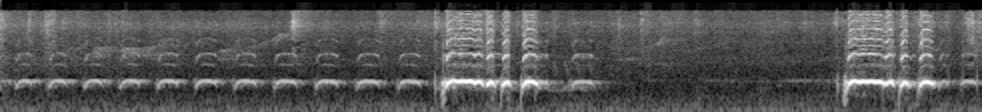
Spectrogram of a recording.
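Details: Local zebra dove calling rivals in an agitated mood: a quick even train of soft hooting notes, broken twice by loud, rolling trilled coos with sharp onsets.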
